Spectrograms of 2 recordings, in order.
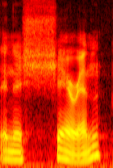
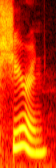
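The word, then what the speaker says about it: Inisherin: okay best original screenplay Jonathan uh banshees of in the Sharon pronounced correctly I thought it was Sheeran like Ed Sheeran banshees even a Sharon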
